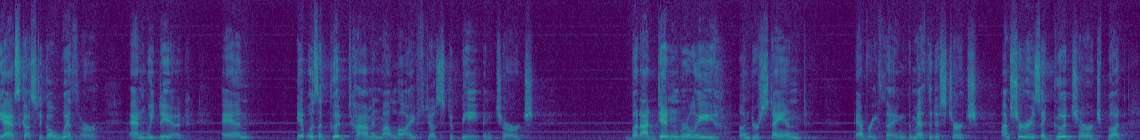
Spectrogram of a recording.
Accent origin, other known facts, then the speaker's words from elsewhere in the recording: Louisville, Kentucky, United States; I was born and grew up in Louisville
